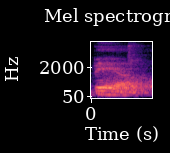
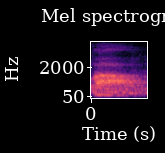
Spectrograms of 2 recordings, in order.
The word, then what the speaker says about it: Baal: They were actually following after a Canaanite god named Baal or Baal, depends on how you want to pronounce it.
